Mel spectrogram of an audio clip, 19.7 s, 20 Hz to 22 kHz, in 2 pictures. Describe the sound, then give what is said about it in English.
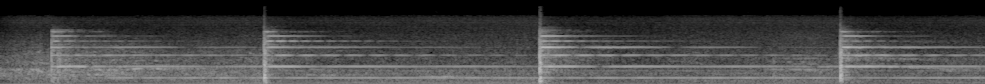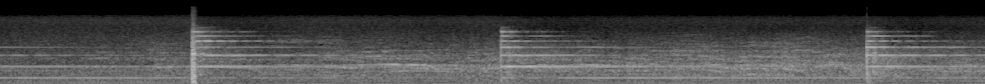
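A ring bell is struck in a ten-bell salute to honor the death of TNA, again and again at slow, steady intervals of about three seconds, each loud metallic clang ringing out and fading before the next, with no talking over it. “Ladies and gentlemen, to honor the death of TNA, please join us in the outro for a 10-bell salute.”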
